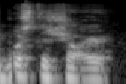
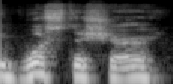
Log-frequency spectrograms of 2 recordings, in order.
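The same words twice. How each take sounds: First: It is said with an American pronunciation. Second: It is said with a British pronunciation. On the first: "America, they'll say Worcestershire" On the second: "when we say Worcestershire"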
